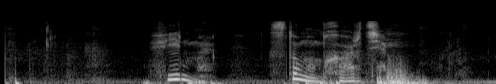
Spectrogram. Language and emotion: Russian, sad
